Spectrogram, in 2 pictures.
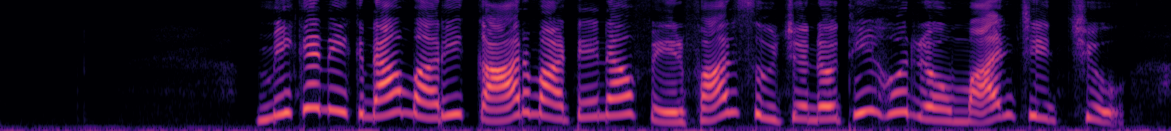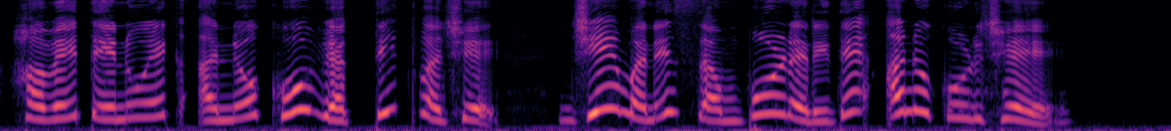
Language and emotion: Gujarati, happy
